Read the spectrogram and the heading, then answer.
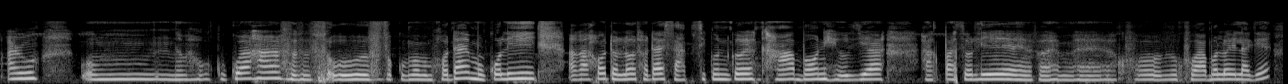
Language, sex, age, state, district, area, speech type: Assamese, female, 45-60, Assam, Dibrugarh, rural, spontaneous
